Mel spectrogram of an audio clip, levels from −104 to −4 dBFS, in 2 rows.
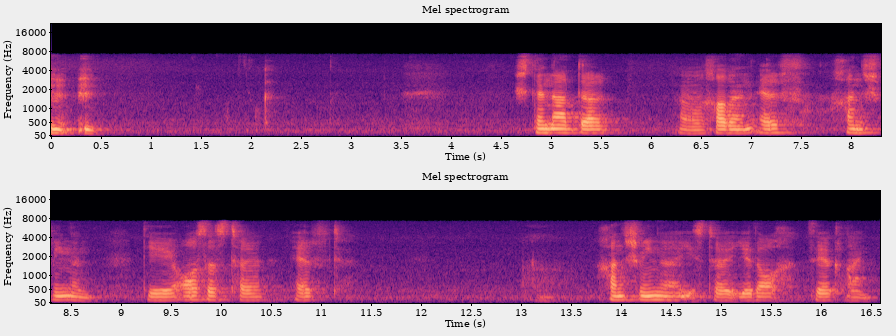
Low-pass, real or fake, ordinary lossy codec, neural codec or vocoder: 7.2 kHz; fake; none; vocoder, 44.1 kHz, 80 mel bands, Vocos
